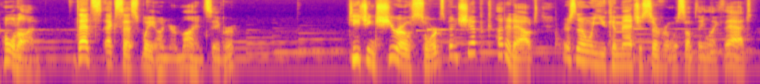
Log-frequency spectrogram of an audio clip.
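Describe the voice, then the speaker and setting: Teen girl mage, man performing: bossy, blunt, scolding, bright tone, visual novel read. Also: medium pitch, sing-song, moderate pace, soft background music.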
